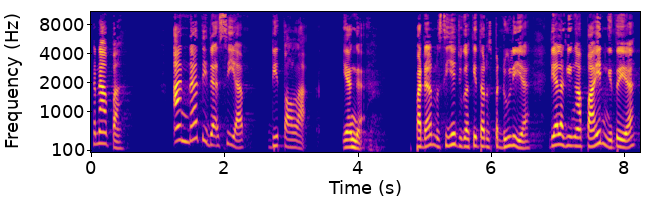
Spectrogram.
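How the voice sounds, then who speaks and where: A woman's voice: mid-range voice, lively intonation, normal speed, pauses often, darkish tone. A woman preacher, giving a humorous sermon in a church, telling stories and laughing often. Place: church with balcony. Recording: long reverb of a church hall.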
